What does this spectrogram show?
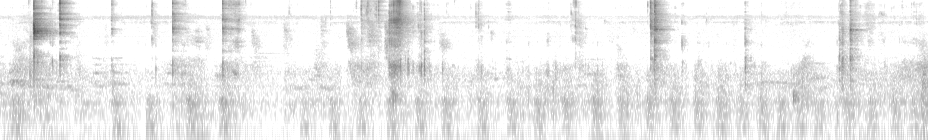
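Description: Close-up chewing of spicy instant noodles, a soft, steady run of mouth sounds broken by a handful of short, sharp eating noises.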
